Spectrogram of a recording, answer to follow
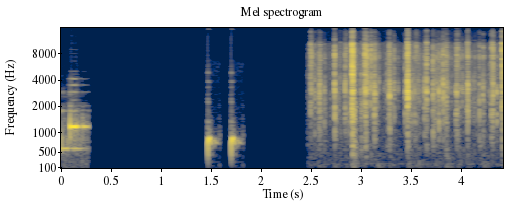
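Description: A short electronic chime, then two quick falling blips, then fast computer-keyboard typing clicks from about two and a half seconds in: typing sound effects for an on-screen web address.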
